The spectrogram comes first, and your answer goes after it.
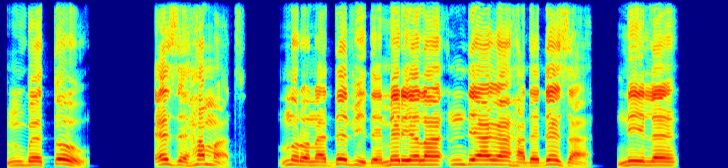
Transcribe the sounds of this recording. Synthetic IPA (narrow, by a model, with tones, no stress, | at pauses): ŋ͡m̩˨ɡ͡be˨to˦˨ | e˦ze˨ɦa˦ma̰˨t̩˦ | nʊ˨ɾʊ˨na˨de˦vi˨de˨me˦ɾi˦e˦la˦n̩˦dɪ˦a˦ɣa˦ɦa˨dɪ˨de˦za̰˨ | niː˦le˦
